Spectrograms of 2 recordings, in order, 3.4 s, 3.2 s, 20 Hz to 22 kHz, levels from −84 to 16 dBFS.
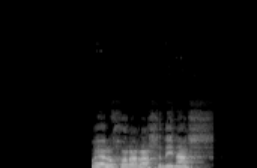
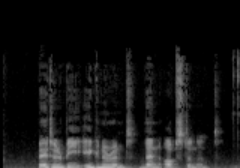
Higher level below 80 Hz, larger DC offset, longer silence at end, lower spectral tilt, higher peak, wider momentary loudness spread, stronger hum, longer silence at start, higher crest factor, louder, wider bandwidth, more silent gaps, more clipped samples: second, -62 dBFS vs -52 dBFS; neither; first, 0.75 s vs 0.35 s; first, -7.5 dB/octave vs -6 dB/octave; first, -2 dBFS vs -6 dBFS; second, 7 LU vs 15 LU; neither; first, 1.2 s vs 0.5 s; about the same, 16 dB vs 16 dB; first, -16 LUFS vs -20 LUFS; second, 7.6 kHz vs 15 kHz; neither; neither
